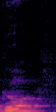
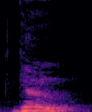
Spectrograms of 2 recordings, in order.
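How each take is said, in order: First: The vowel is a single pure o sound. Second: The vowel glides from one sound into another. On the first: The speaker calls it wrong. "mungkin bahasa Nusantara itu go" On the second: The speaker calls it right. "ada diftong pada bunyi go, ada eu"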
